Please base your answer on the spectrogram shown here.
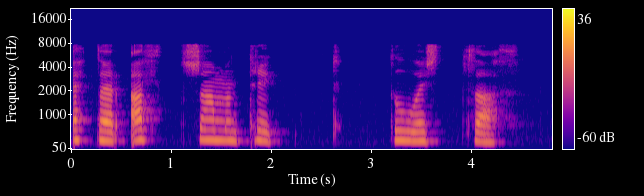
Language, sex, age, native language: Icelandic, female, 40-49, Italian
